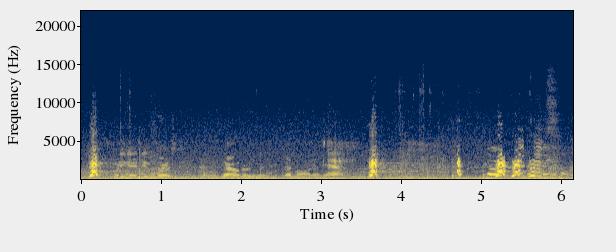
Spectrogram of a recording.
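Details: Obedience training with distraction for Rottweilers Freya, Poncho and Peaches at the Victoria Rottweiler Club, May 2, 2021: a short bark at the start, then scattered barks later, a close pair near the end, over steady chatter.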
